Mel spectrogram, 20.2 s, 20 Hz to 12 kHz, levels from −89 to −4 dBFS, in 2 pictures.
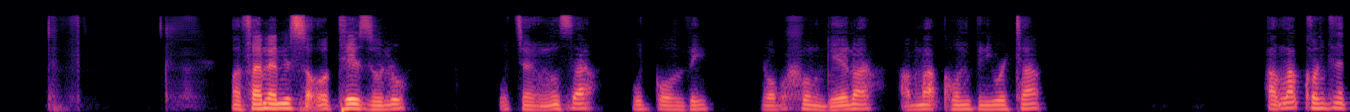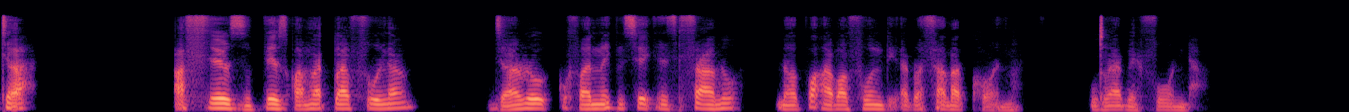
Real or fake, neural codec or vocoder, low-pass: fake; codec, 16 kHz, 0.5 kbps, FreqCodec, larger model; 7.2 kHz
